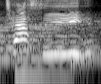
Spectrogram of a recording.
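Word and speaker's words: Tessye: it's yet or perhaps my second name that's Tessy spell t e s s y e what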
